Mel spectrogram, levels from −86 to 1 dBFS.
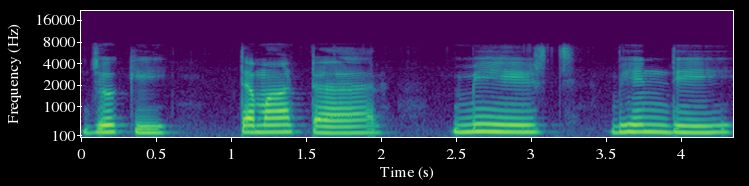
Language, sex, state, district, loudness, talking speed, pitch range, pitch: Hindi, female, Himachal Pradesh, Shimla, -17 LUFS, 70 wpm, 205-220 Hz, 215 Hz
